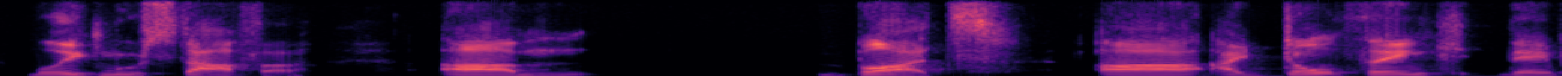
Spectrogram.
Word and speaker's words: Malik Mustafa: That's how you say his name, Malik Mustafa.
